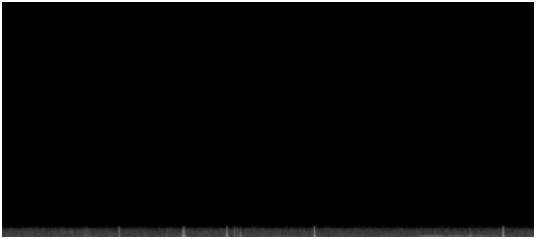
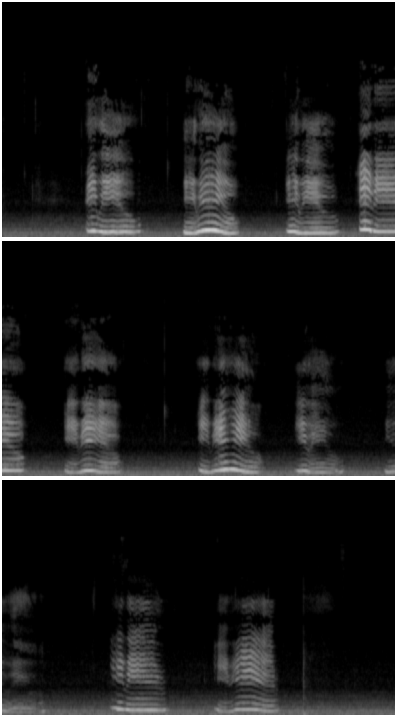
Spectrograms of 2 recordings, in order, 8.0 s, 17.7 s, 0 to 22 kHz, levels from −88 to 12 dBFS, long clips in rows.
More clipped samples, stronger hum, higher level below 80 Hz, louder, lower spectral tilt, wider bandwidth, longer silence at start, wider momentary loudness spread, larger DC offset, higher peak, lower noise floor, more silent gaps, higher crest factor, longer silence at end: neither; neither; about the same, -50 dBFS vs -54 dBFS; second, -44 LUFS vs -20 LUFS; first, -6 dB/octave vs -2 dB/octave; second, 1 kHz vs 12 kHz; second, 0.15 s vs 1.25 s; about the same, 24 LU vs 23 LU; neither; second, -10 dBFS vs -4 dBFS; first, -62 dBFS vs -48 dBFS; neither; first, 36 dB vs 20 dB; second, 0.05 s vs 1.35 s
